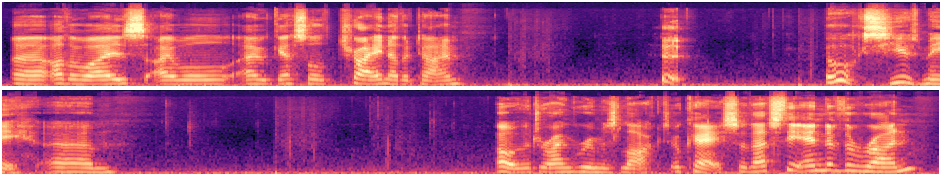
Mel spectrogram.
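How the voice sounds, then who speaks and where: Slow-talking exasperated woman streamer. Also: mid-range voice, noisy background. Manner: frustrated, swearing, pleading with the game. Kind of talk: live game commentary.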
